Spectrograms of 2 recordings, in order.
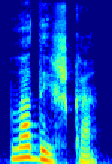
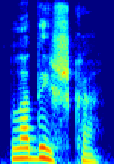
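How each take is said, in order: The two takes are said the same way.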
